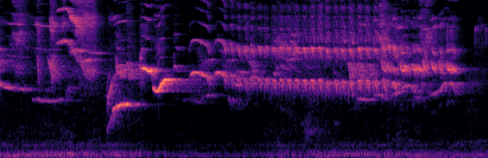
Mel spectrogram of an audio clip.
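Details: Masked laughingthrush in energetic song, played to coax lazy birds into singing: a noisy opening, then bright upward-sliding whistles followed by a long, fast, dense chattering trill, with a low hum throughout.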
